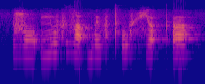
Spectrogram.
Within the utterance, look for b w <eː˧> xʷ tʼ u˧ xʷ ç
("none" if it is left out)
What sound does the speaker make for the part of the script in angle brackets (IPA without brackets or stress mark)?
e˧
